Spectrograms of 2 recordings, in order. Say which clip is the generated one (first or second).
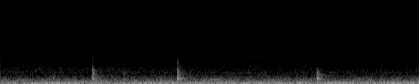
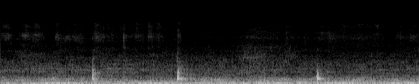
second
